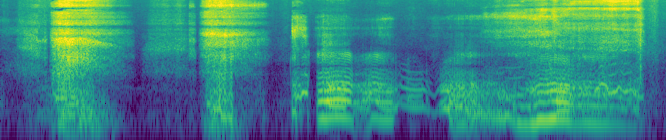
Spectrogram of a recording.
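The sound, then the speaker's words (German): A hippopotamus grunting: two loud, breathy snorts, then a long run of deep, rumbling, throaty grunts that rise and fall in pitch, with no talking over them. “Die klingen wirklich so, wie so eine Art Grunzen.”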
